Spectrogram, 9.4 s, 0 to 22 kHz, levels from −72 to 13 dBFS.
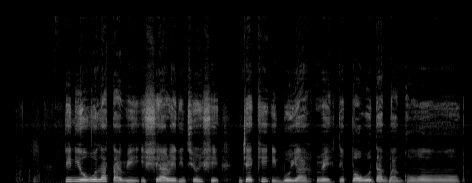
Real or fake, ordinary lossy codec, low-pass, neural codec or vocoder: real; none; none; none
